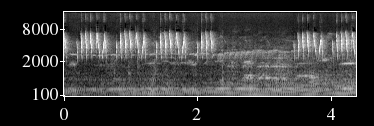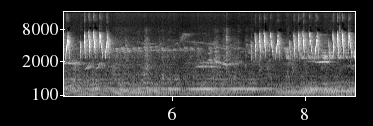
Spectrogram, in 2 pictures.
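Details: Training recording of a bar-winged prinia for songbirds, with short groups of very high buzzy trill bursts separated by pauses, over a steady low humming, musical background drone.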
